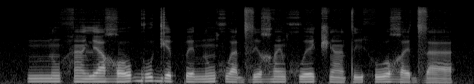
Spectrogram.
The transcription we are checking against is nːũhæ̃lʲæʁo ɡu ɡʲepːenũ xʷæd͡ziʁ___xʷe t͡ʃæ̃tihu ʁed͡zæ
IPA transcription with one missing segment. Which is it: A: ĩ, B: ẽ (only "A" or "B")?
B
